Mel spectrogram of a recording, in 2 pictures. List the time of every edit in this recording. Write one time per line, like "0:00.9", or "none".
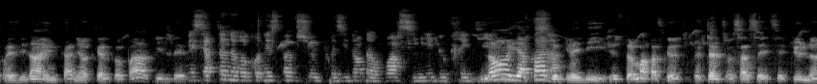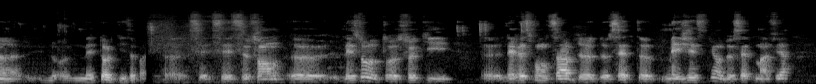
0:09.7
